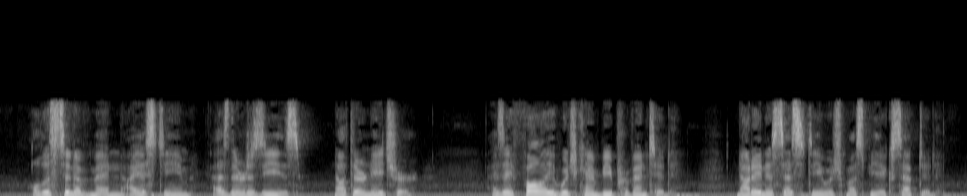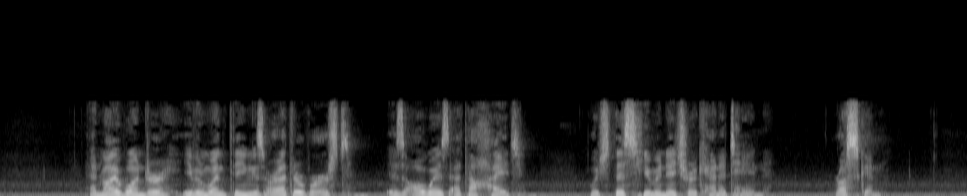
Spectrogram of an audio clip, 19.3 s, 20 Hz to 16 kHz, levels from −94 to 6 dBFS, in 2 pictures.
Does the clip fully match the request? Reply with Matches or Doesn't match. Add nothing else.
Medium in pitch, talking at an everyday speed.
Doesn't match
